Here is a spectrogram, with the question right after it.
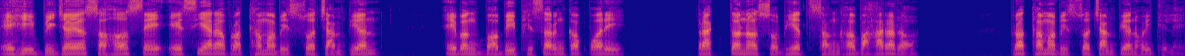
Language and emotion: Odia, neutral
